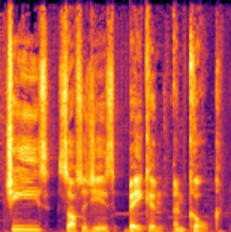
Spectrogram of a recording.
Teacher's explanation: Every word, the intonation rises apart from the last one. This is so that we understand that you finished your list.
